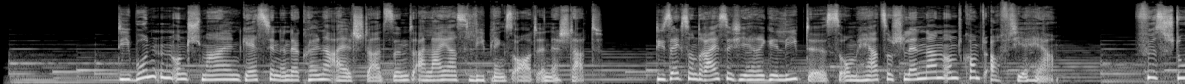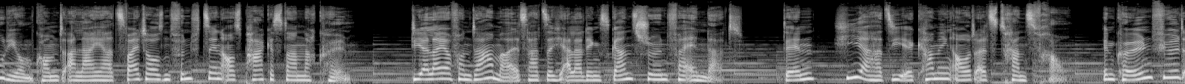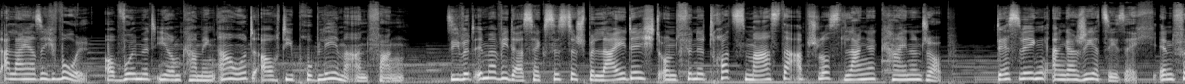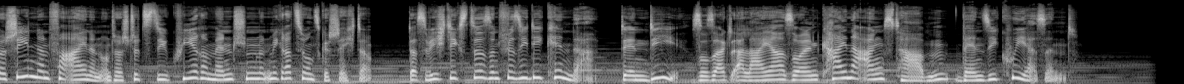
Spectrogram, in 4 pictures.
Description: markant, dunkel, sonor, souverän
Mittel minus (25-45)
Doku, News (Nachrichten), Off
